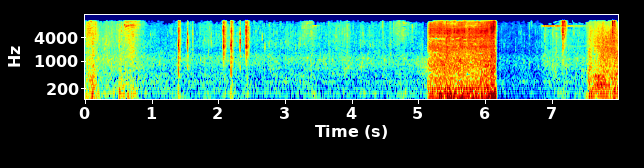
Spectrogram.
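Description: Game spell effects zap and crackle in short bursts.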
